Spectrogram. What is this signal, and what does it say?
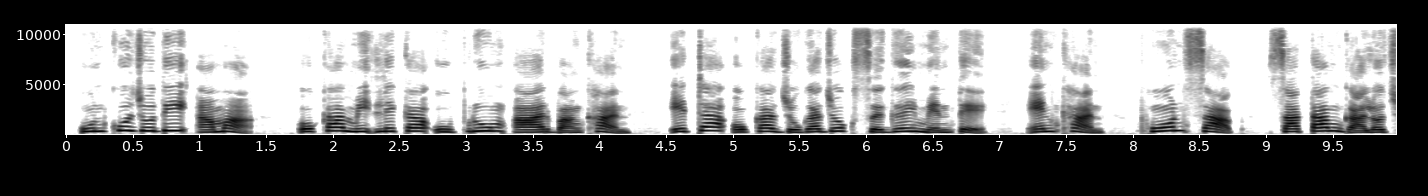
Speech in Santali. There is no code.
